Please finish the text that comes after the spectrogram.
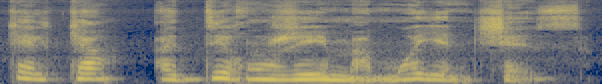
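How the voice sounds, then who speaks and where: A woman's voice: mid-range voice, slow pace, creaky, slightly rough, exaggerated voice. A woman voicing an indignant middle-sized bear in a storybook tale.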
